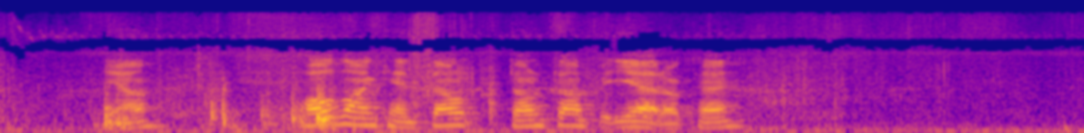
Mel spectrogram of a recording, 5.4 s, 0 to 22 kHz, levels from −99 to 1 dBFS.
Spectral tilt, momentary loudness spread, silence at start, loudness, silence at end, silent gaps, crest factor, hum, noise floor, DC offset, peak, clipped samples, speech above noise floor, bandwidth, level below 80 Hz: -5.5 dB/octave; 24 LU; 0 s; -24 LUFS; 0.05 s; none; 22 dB; none; -48 dBFS; under 0.1%; -4 dBFS; under 0.1%; 25 dB; 15.5 kHz; -48 dBFS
